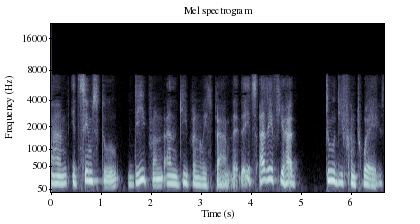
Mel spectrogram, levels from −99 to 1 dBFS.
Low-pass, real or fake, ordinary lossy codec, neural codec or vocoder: 7.2 kHz; fake; MP3, 48 kbps; codec, 16 kHz, 1.1 kbps, Voila-Tokenizer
